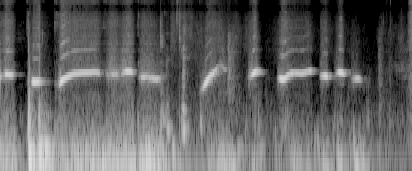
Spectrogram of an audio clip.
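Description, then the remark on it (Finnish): A person whistles a short melodic tune, with sliding and held notes in quick phrases, accompanied by low background noise and no talking. “Me ollaan tätä vihellysommaa tehty aikaisemmissa jaksoissa.”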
